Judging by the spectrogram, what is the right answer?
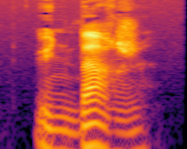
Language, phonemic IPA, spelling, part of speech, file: French, /baʁʒ/, barge, adjective / noun, Fr-barge.ogg
- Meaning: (adjective) nuts, bananas (crazy); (noun) 1. barge (boat) 2. godwit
